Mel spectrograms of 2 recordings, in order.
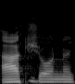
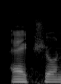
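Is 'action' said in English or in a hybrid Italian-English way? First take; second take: hybrid; English. First: The word is pronounced half Italian, half English. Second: The word is pronounced the English way. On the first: The speaker calls it wrong. "cioè non è né italiano né inglese, per cortesia" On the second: The speaker calls it right. "Action è inglese"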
